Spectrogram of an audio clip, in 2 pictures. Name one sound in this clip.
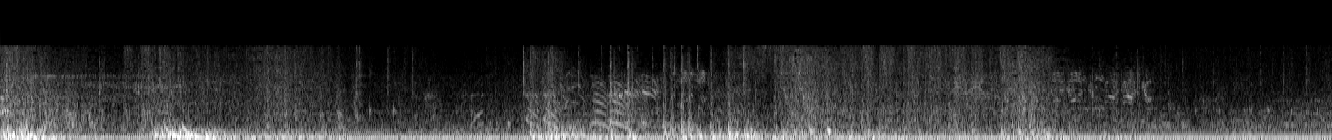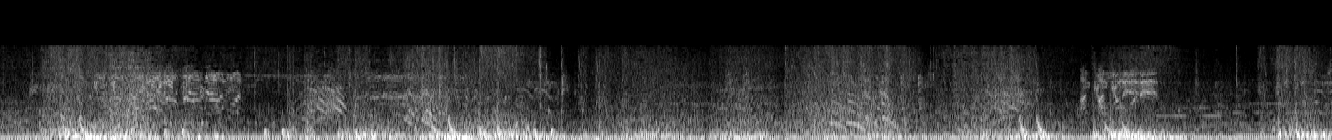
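Punches and kicks thump in a fight.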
